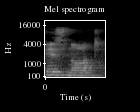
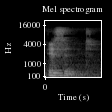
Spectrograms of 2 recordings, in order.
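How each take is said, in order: First: It is said as two separate full words. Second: It is said as one contracted word. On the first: "लोगों ने बार बार इसको पढ़ा, is not" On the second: "and after that it became isn't"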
